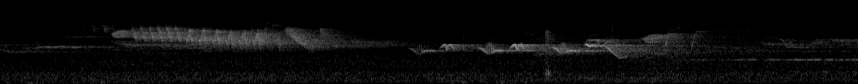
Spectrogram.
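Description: Birdsong: a fast, high trill lasting about two seconds, then after a short pause a run of brief chirps, each sliding down in pitch, over faint outdoor background noise.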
